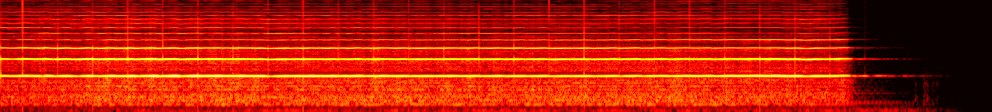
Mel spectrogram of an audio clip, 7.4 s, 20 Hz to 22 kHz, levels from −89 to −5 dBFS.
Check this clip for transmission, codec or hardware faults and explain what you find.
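The music carries word clock ticks from 0.17 to 7.27 s: about 30 short, sharp ticks of uneven strength, roughly every 0.3 s. A receiving clock running roughly 100 ppm off the sender's drops or repeats a single sample at each slip. The steady spacing separates this from random clicks or dropouts.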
